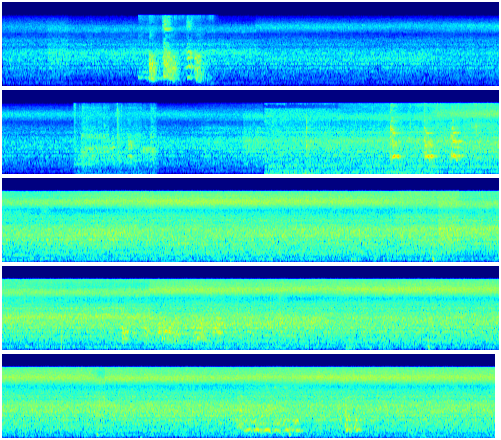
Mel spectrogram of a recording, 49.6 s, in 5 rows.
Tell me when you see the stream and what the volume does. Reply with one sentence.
You can hear the stream from 0.0 to 49.5 s, getting louder.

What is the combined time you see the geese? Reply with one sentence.
You can hear the geese for 4 seconds altogether.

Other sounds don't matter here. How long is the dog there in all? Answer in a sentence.
The dog can be heard for 8 seconds in total.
